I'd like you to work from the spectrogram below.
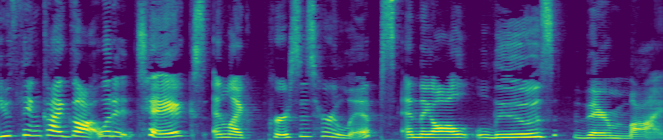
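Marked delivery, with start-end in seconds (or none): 0.0-2.1 put-on, high, little babyish voice. Retelling how a girl walks over to a group, in a baby voice. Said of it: "Like in a baby voice".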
